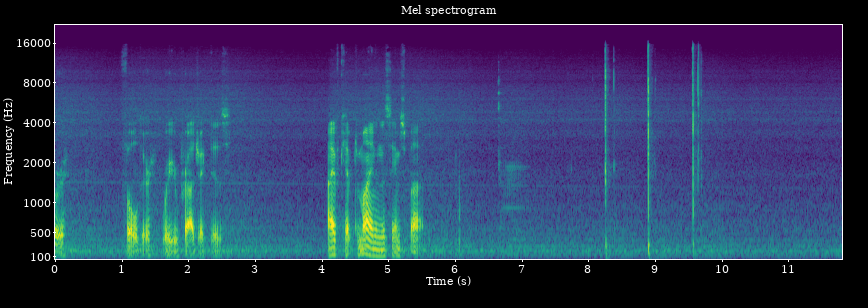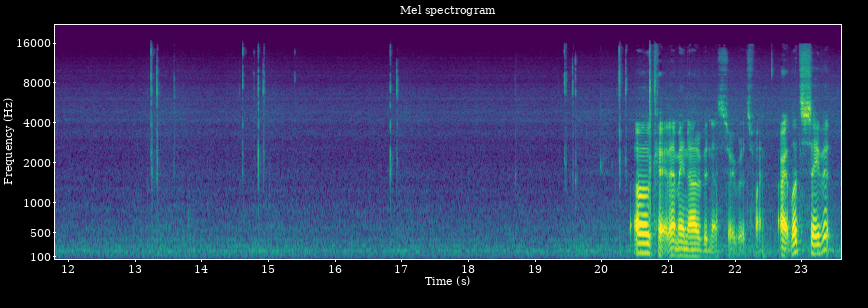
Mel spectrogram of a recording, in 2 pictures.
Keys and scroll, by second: 8.3 super+w, 9.8 super+Tab, 13.3 super+Tab, 14.9 super+Tab, 19.5 super+Tab.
